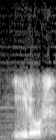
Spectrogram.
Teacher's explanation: De esa D, por un fenómeno que en lingüística se llama rotacismo, esa D ha pasado a ser R en el uso, de forma que se dice iros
